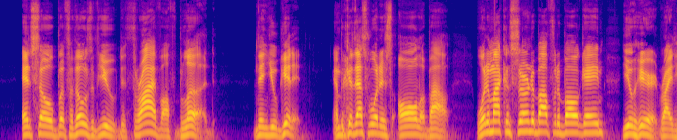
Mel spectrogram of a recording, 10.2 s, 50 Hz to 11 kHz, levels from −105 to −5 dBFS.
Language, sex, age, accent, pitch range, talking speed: English, male, 50-69, American, 140-205 Hz, 205 wpm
